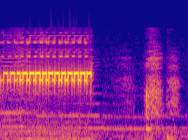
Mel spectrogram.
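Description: A mobile phone rings loudly and close with a bright electronic warble for about a second, then stops; brief muffled rustling follows.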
